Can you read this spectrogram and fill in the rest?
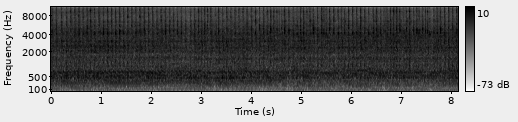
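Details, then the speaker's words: STIHL BG55 two-stroke blower after a new spark plug, air filter, fuel filter and spark arrestor, on fresh mixed gas: a fast, even buzz at constant pitch with no stumbles or surging, running smoother. "The blower sounds like it's running smoother to my ears."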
